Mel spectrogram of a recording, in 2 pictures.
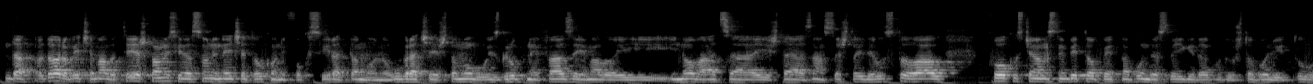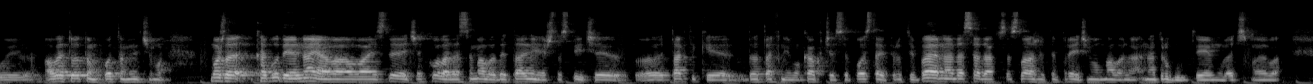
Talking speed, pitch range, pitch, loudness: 215 wpm, 110-135 Hz, 120 Hz, -28 LUFS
